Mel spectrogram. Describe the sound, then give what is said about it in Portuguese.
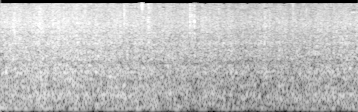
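Heavy, torrential rain pours down in a dense, steady hiss with no letup, filling the whole short stretch evenly and fairly loud, with no voices. “Está a chover torrencialmente.”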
